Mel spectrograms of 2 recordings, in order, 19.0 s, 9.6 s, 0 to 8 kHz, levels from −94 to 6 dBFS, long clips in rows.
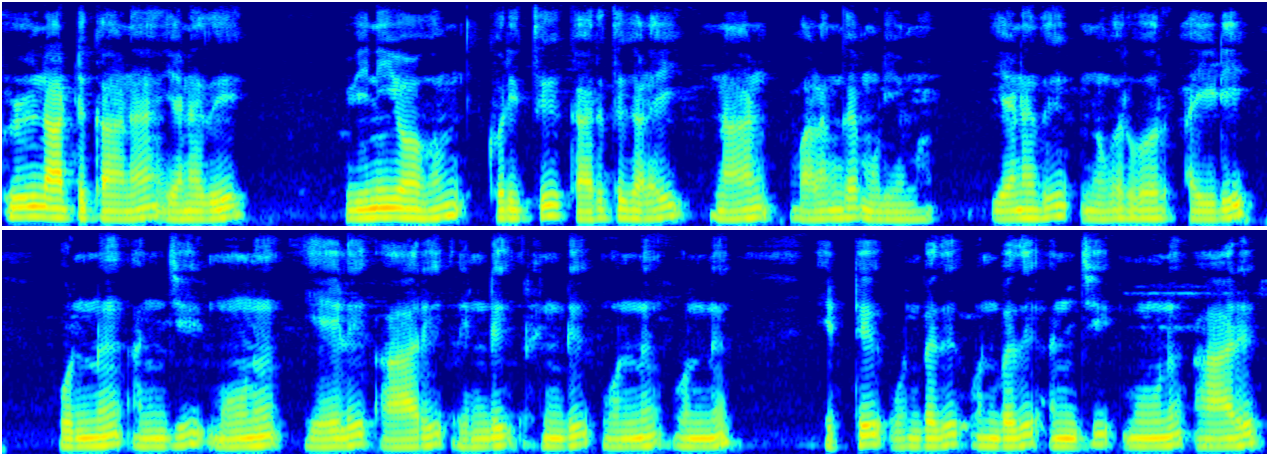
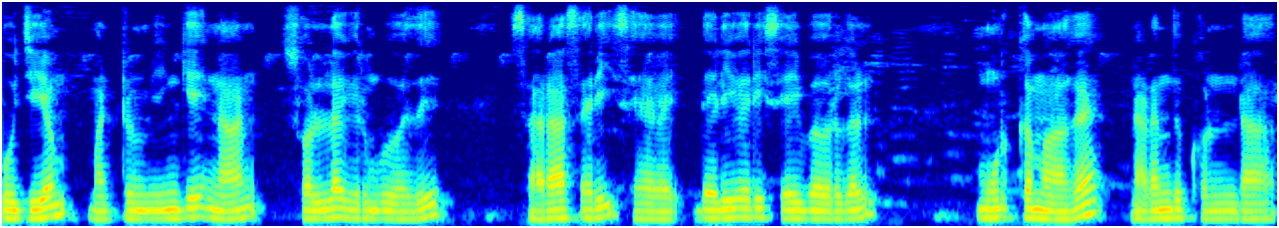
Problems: background sounds at intervals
